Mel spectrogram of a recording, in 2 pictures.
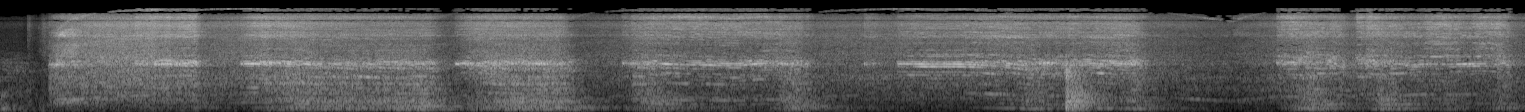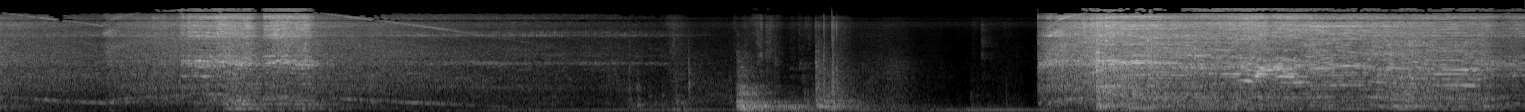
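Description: Grinder with a cutting wheel cutting into a steel car chassis in repeated bursts of a few seconds, with a steady high whine; after several bursts the pitch falls as the wheel spins down. It stops for several seconds about two-thirds of the way through, then cuts again near the end.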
